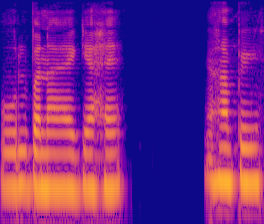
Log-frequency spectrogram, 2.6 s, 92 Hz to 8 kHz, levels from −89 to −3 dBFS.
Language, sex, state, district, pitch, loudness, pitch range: Hindi, female, Uttar Pradesh, Etah, 190 Hz, -26 LUFS, 185-210 Hz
